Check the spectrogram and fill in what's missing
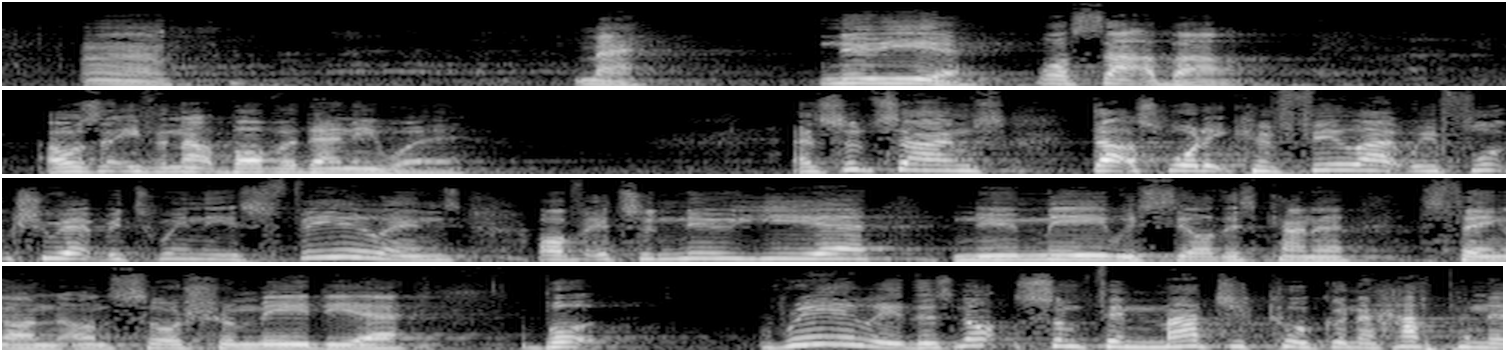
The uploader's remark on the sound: Recorded live at Life Church on Sunday 1st January 2017.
